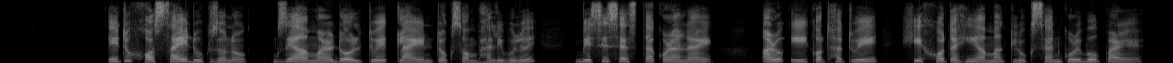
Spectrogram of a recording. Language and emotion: Assamese, sad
